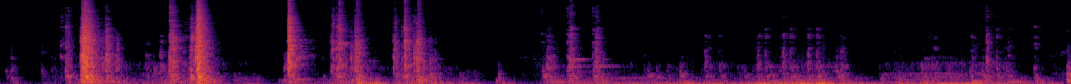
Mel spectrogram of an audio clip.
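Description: Clicks and clunks of a vintage reel-to-reel tape recorder's transport mechanism being worked by hand, its drive band loose: a series of sharp knocks in the first four seconds, then a steadier low rattle with lighter ticks from about halfway.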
